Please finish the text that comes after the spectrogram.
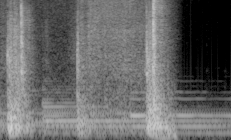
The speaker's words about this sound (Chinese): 他们家家户户打开门窗，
